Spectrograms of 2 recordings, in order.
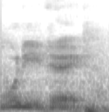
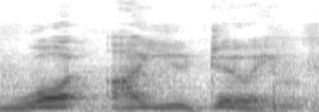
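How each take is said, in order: First: Said in the usual way. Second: "What are you doing" drawn out slowly, word by word; insistent repeat. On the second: Retold or imitated. Star questions an intruder on stage, "What are you doing" slow and insistent.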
